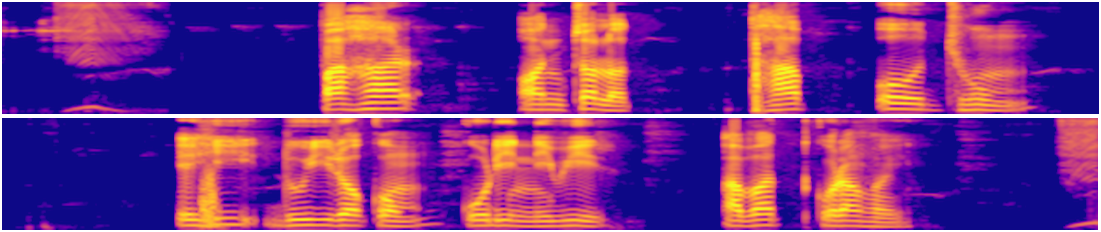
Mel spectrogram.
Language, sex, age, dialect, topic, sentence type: Bengali, male, 18-24, Rajbangshi, agriculture, statement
